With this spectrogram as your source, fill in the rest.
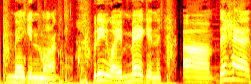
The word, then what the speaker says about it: Meghan Markle: Her name is Meghan Markle, not Megan. A lot of folks been saying Meghan, but I believe her name is pronounced Meghan Markle.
